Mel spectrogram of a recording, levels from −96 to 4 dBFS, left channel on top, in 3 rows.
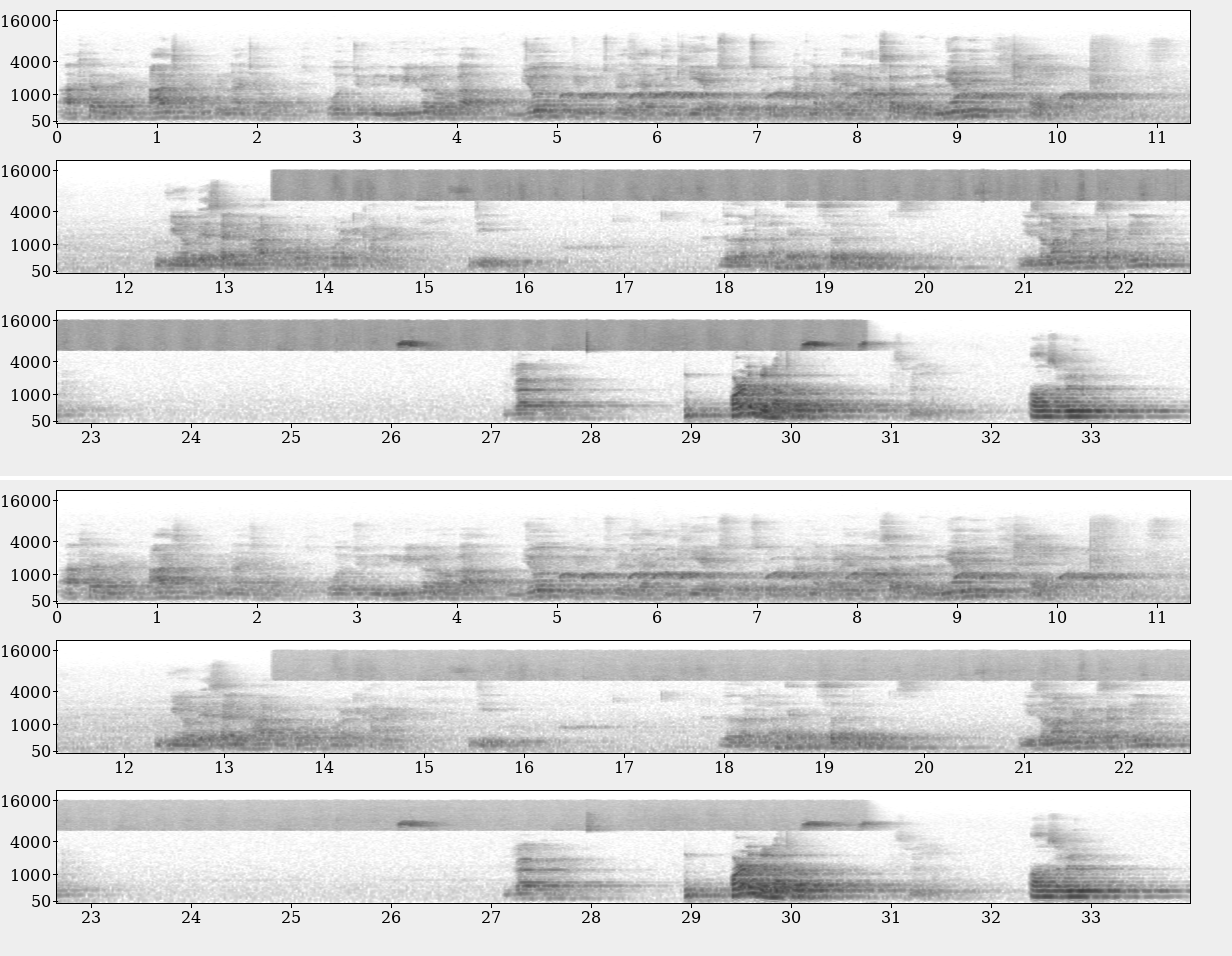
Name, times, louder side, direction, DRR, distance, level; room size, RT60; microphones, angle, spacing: voice 1, 0.0-2.3 2.7-9.9 12.3-15.1 15.4-15.8 17.9-18.5 20.9-22.3 27.2-27.8 31.0-31.4, left 1 dB, 70° left, -4 dB, 1.6 m, -43 dB
Motor vehicle (road) / Siren, 5.0-16.9 17.4-17.8 18.6-18.9 20.8-21.0 21.5-21.6 22.0-22.7, right 1 dB, 40° right, 1.5 m, -49 dB
voice 2, 9.6-9.9 10.3-11.0 18.5-19.9 32.6-32.8, equal, 20° right, -7 dB, 1.6 m, -46 dB
sound 1, 13.5-30.8, left 10 dB, 35° left, 0.4 m, -40 dB
voice 3, 28.9-30.2 32.4-32.9, left 1 dB, 15° left, 2 dB, 1.0 m, -28 dB
12.5 x 4.7 x 6.3 m, 2.1 s
head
